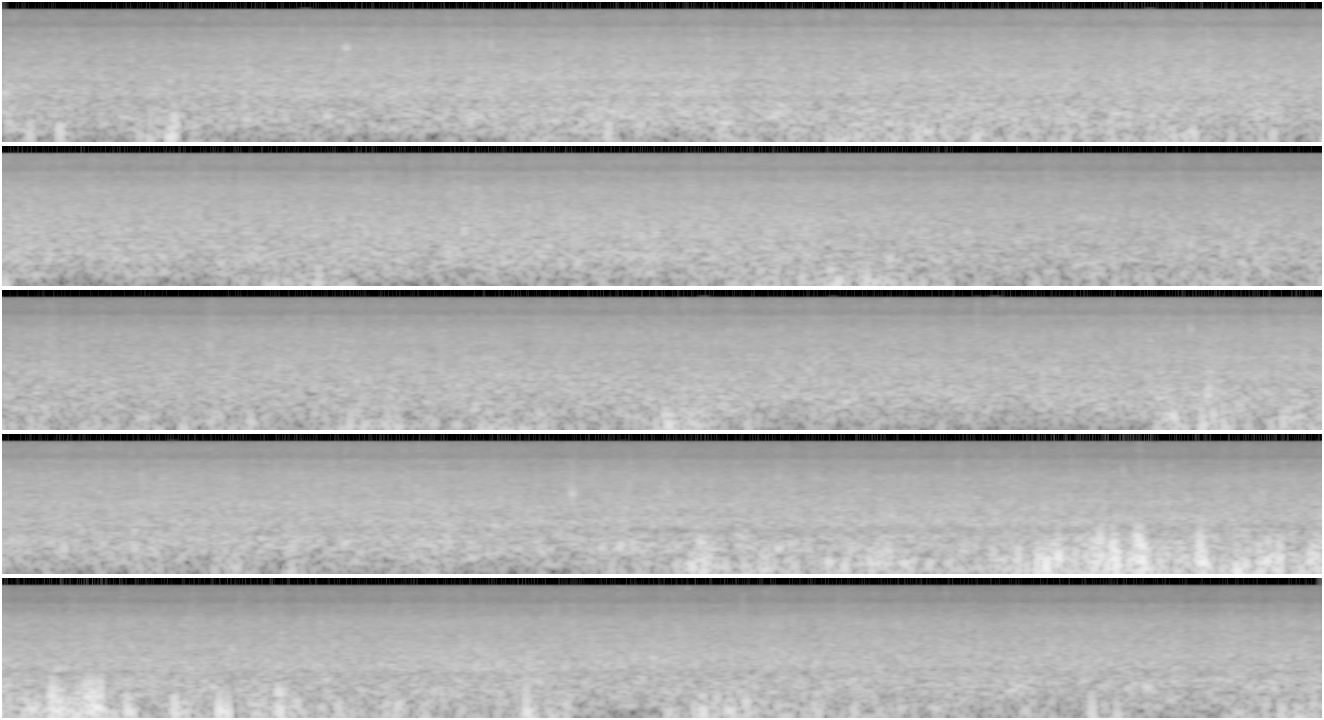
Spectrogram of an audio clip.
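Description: Steady rushing of a shallow, rocky mountain river flowing over stones. Near the end, a few seconds of louder, uneven low rumbling rise over it.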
